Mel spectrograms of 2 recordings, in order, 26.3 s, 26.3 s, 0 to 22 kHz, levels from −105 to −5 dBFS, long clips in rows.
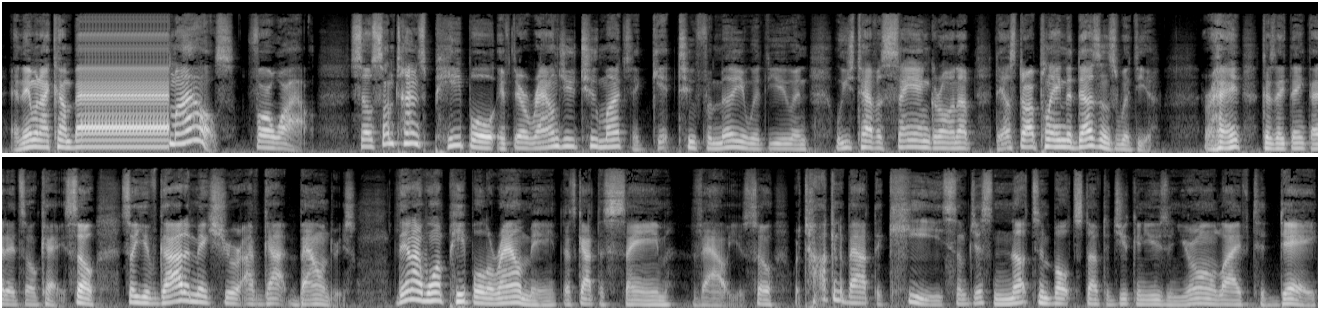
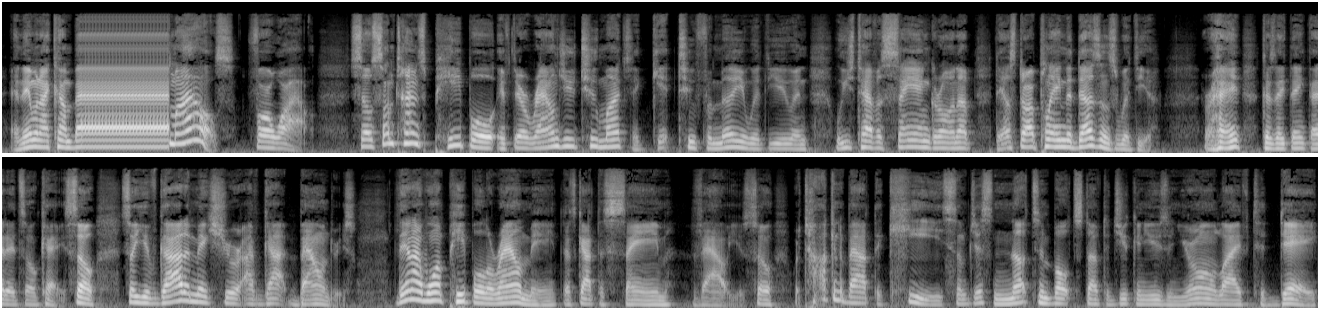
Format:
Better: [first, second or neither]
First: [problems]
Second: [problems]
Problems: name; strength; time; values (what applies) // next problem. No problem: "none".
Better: neither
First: audio freezing; at 1 s for 1 s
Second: audio freezing; at 1 s for 1 s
